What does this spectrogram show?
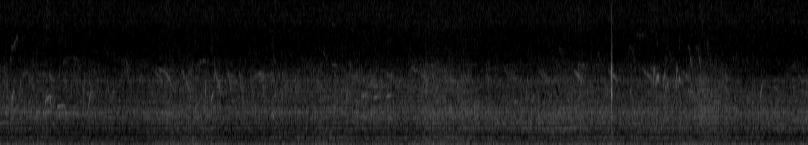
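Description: Faint birdsong over quiet, steady background noise, with a single sharp click about six seconds in.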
